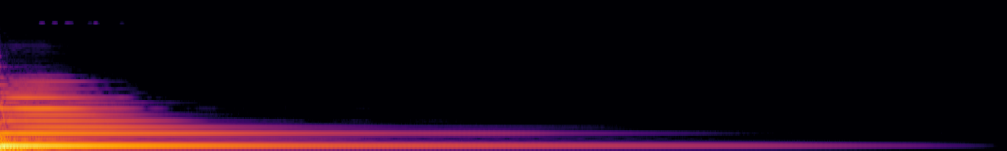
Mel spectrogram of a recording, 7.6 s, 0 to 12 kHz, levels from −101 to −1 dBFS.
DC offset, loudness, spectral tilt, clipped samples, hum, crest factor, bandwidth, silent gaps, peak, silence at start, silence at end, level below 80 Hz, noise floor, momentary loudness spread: under 0.1%; -21 LUFS; -15 dB/octave; under 0.1%; none; 22 dB; 1.9 kHz; none; -4 dBFS; 0 s; 4.9 s; -44 dBFS; -87 dBFS; 28 LU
